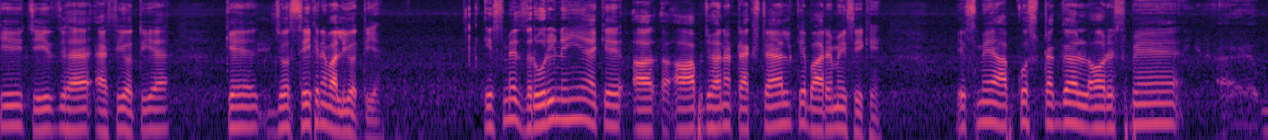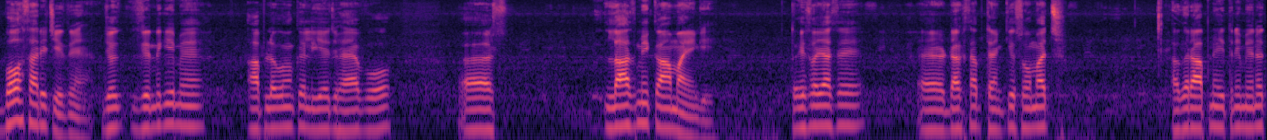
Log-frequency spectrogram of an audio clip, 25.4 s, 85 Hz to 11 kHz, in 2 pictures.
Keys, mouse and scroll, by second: 4.5 ctrl+Num_Lock, 5.1 ctrl+s.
